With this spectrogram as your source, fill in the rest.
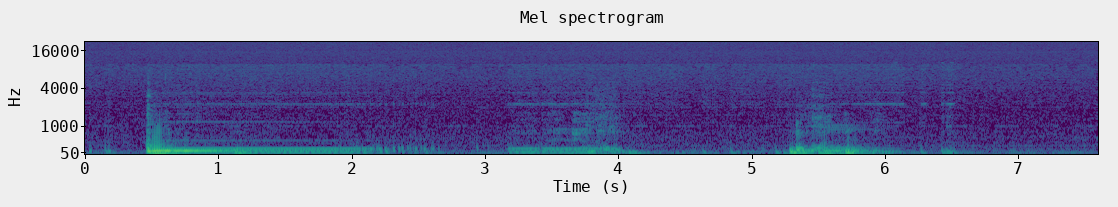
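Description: An electric bass guitar plays low notes that ring out and fade.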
